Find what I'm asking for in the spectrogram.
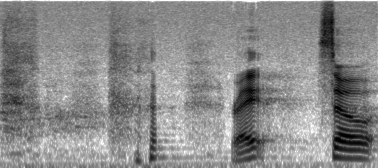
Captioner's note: laughter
